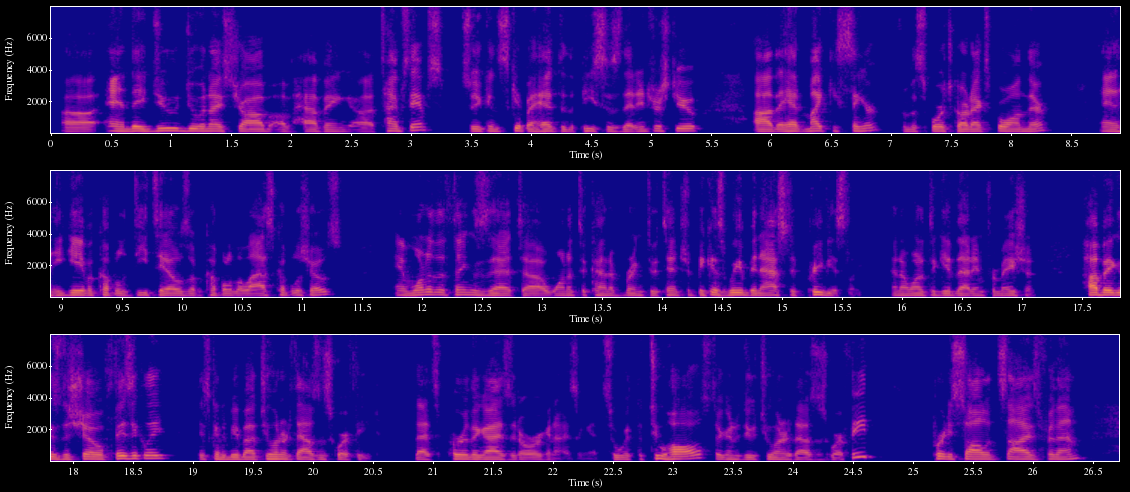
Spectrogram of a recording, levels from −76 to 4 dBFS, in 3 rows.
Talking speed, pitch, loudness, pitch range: 265 wpm, 135 Hz, -31 LUFS, 125-145 Hz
